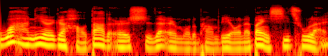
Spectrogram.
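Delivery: ordinary talk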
